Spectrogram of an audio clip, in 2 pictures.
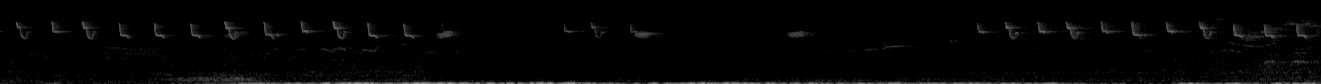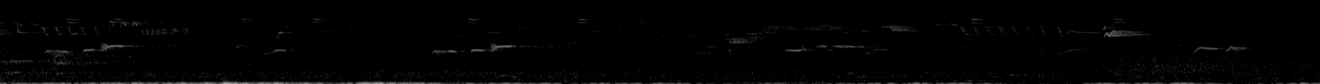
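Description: Songbirds singing: one bird repeats a rapid, high trill phrase a few seconds long several times, with other birds' short chirps in between.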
